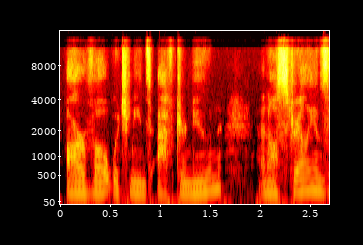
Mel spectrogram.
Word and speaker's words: arvo: And think of it as just shortening afternoon and swapping the end for a quick vo.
